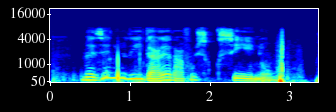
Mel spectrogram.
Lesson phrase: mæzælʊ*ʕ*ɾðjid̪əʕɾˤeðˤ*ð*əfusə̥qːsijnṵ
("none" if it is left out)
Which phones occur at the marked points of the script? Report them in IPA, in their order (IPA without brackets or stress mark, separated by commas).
none, ʁ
